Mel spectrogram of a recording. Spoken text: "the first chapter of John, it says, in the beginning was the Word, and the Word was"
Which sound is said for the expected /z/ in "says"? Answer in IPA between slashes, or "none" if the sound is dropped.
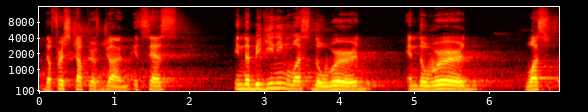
/s/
